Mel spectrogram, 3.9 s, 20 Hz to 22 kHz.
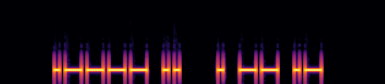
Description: Morse code, heard as a keyed tone, about 22 wpm, 700 Hz. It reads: 1I EMA
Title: Winter Field Day Exchanges Encore 22wpm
